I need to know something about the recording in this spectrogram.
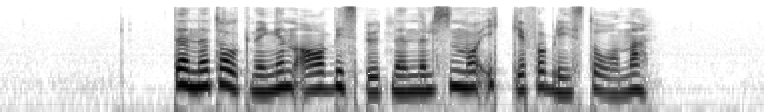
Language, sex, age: Norwegian, female, 31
